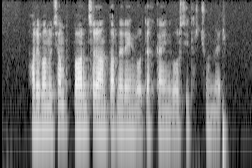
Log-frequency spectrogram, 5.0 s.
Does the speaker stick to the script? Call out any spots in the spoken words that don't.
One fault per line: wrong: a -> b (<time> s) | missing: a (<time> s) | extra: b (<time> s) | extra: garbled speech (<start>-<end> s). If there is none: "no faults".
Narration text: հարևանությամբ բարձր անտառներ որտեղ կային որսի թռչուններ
extra: էին (2.6 s)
